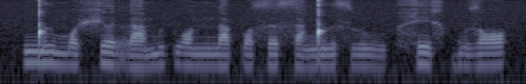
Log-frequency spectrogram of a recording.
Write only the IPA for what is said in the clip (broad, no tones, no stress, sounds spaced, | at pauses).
ŋ͡ǃ ɯ m ɔ ʃ ə r a m ɯ p w ɔ nː a p ɔ θ ə θ a ŋ͡ǃ ɯ θ l u | h e x ɓ u ð ɔ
